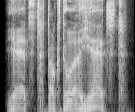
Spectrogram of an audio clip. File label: sniper activate charge, de; "Jetzt, Doktor, jetzt..."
